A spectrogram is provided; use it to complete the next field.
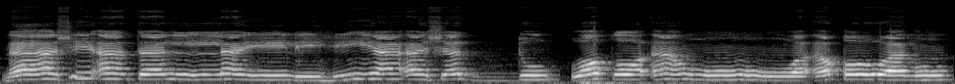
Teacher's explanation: قاف کو موٹا بھی پڑھیں گے اور قلقلہ بھی کریں گے. قاف موٹے حروف میں سے بھی ہے اور قلقلے والے حروف میں سے بھی ہے.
